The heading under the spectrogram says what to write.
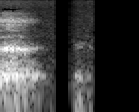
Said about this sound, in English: Oh shit! I don't know why I'm yawning today.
